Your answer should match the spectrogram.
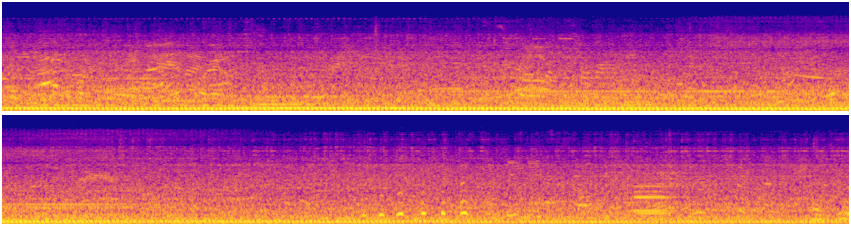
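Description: A steady low engine hum, with indistinct chatter of people around it.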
